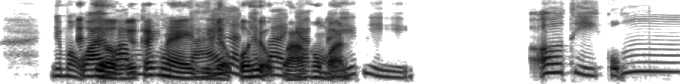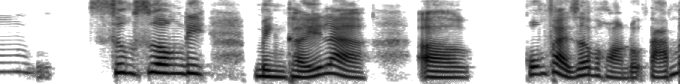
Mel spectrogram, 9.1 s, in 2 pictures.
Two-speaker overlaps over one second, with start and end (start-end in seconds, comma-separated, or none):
0.5-2.3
